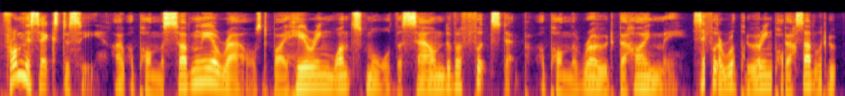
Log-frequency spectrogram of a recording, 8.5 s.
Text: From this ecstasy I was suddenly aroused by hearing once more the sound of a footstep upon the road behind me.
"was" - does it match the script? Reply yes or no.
no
